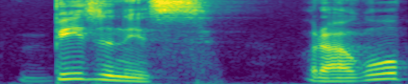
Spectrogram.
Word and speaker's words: business: 이번 표현은 bussiness business buess라고 발음하시면 되겠고요 이때 유의하실 점은 I 알파벳 아가 무음이라 발음이 되지 않습니다 그리고 S 발음이 스 발음이 아니라 즈 그래서라고음 면 품사는 명사 뜻은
